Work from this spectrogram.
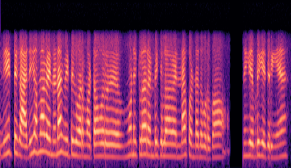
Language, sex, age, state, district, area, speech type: Tamil, female, 30-45, Tamil Nadu, Nagapattinam, urban, conversation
